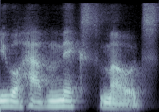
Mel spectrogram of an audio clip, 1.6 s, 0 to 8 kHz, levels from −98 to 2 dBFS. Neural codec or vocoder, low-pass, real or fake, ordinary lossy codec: codec, 24 kHz, 0.5 kbps, DualCodec; 7.2 kHz; fake; MP3, 64 kbps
